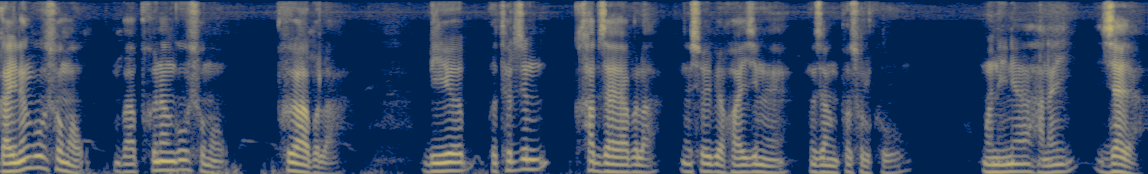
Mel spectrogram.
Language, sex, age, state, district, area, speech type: Bodo, male, 45-60, Assam, Baksa, rural, spontaneous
